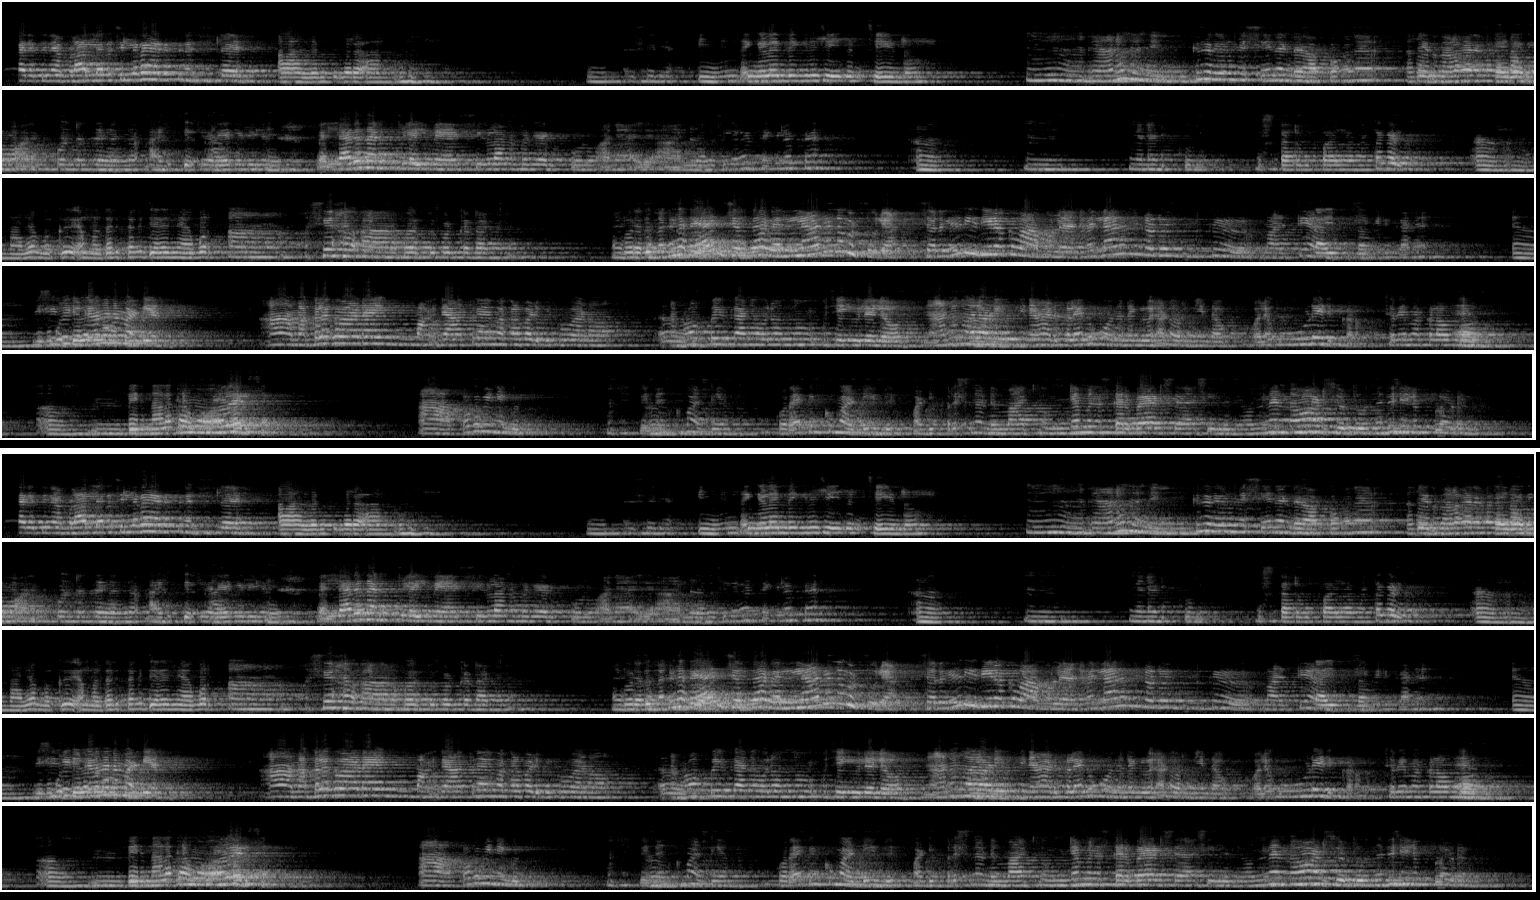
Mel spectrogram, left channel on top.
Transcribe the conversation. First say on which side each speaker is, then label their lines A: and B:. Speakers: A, on the left (about 85°); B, on the right (about 50°).
A: ചില്ലറ കാര്യത്തിന് ല്ലേ
B: ആ എല്ലരക്ക ആ <unintelligible> ഉം
A: അത് ശരിയാ
B: പിന്നെ
A: ഉം
B: നിങ്ങ എന്തെങ്കിലും ചെയ് ചെയ്യണ്ടോ?
A: ഉംഉ ഞാനൊന്നും എനിക്ക് ചെറിയൊരു മെഷീൻ ഉണ്ട് അപ്പൊ ങ്ങനെ
B: ആ
A: പെരുന്നാളും കാര്യങ്ങളൊക്കെ
B: ടൈലറിങ്
A: ഉണ്ടാകുമ്പോ അ കൊണ്ടുവൊക്കെ
B: ഏ
A: ഉം
B: അടിച്ച്
A: ചെറിയ
B: ആ
A: രീതിൽ
B: ഏ
A: വല്ലാ അത് നടക്കൂലെ ഇ മേക്സി സികൾ അങ്ങനത്തെക്കെ എടുക്കൊള്ളൂ. അന അല്ലറചില്ലറ
B: ആ
A: എന്തെലൊക്കെ
B: ആ
A: ഉം ഇങ്ങനെ അടിക്കുള്ളു. നിസ്കാര കുപ്പായ അങ്ങനത്തെക്കെ അടിക്കും.
B: ആആ എന്നാലും നമ്മക്ക് നമ്മളുടെ അടുത്ത കിട്ടിയാലെന്നെയ
A: ആഹ് പക്ഷേ ആഹ് പുറത്ത് കൊടുക്കണ്ട അങ്ങനെ. അഹ്
B: പൊറത്ത്ന്നൊക്കെ
A: ച്ചാൽ അങ്ങനെ
B: എടുക്കോ
A: ചെറി
B: അടിച്ചാന്
A: ചെറുതാ വല്ലാതെ ഒന്നും കിട്ടൂല. ചെറിയ രീതിയിലൊക്കെ വാങ്ങുള്ളു ഞാൻ. വല്ലാതെന്നും ഇന്നോട് ഇക്ക് മടിയാണ്.
B: ടൈമ്ണ്ടോ
A: മെഷീൻമെ ഇരിക്കാന്
B: ആ പിന്നെ
A: മെഷീൻമെ
B: കുട്ടികളൊക്കെ
A: ഇരിക്കാൻ തന്നെ
B: നോക്കാൻ
A: മടിയാണ്. ആ മക്കളൊക്കെ വാ <inaudible> രാത്രിയായ മക്കളെ പഠിപ്പിക്കും വേണോ.
B: ആ
A: നമ്മള് ഒപ്പം ഇരിക്കാന് ഓല് ഒന്നും ചെയ്യൂലല്ലോ. ഞാനൊന്ന് ഓലെ
B: ആ ആ
A: അവിടെ ഇര്ത്തി ഞാൻ അടുക്കളേക്ക് പോന്നുണ്ടെങ്കിൽ ഓല് അവിടെ ഉറങ്ങിണ്ടാവും ഓല് കൂടെ ഇരിക്കണം ചെറിയ മക്കളാവുമ്പോ.
B: ആ ആ ആഹ്
A: ഉം പി
B: പെരുന്നാളൊക്കെ
A: പിന്നെ
B: ആവുമ്പോ
A: മോളെ
B: അപ്പ അടിച്ചാ മതി.
A: ആ അപ്പൊക്കെ പിന്നേം കിട്ടും ഉം പിന്നെ
B: ആഹ്
A: എനിക്ക് മടിയാണ് കൊറെ എനിക്ക് മടിണ്ട്.
B: ആഹ്
A: മടി പ്രശ്നണ്ട്. മ്മാക്ക് ന്റെ മ്മന്നെ ക്കര കുപ്പായം അടിച്ചന് ശീലന്ന് ഒന്ന് എന്നോ അടിച്ചു കൊടുത്തു ഒന്നിന്റെ ശീല ഇപ്പോളും അവിടെണ്ട്.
